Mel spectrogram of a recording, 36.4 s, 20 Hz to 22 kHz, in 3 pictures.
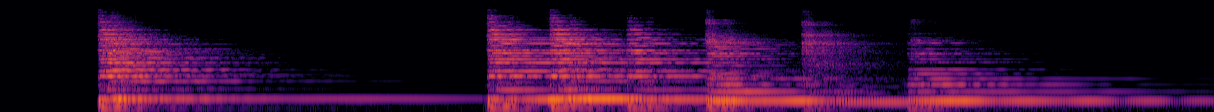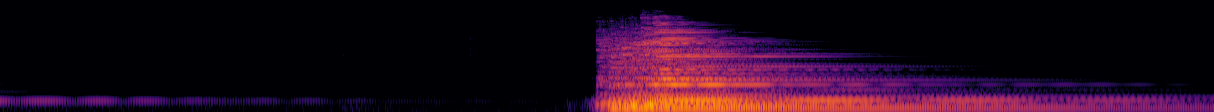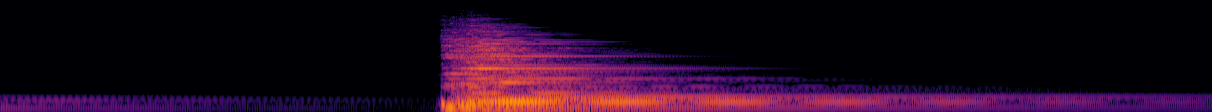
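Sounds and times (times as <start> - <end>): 
stage guitar: 1.0 - 15.8, 18.0 - 36.4.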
